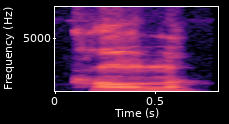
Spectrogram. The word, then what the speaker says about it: Comb: a southern dialect sometimes so it's comb over here the B is silent um but how how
